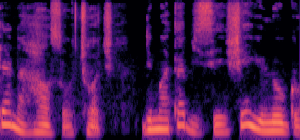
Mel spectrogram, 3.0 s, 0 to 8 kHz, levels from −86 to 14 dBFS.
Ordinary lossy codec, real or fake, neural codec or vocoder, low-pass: none; real; none; none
